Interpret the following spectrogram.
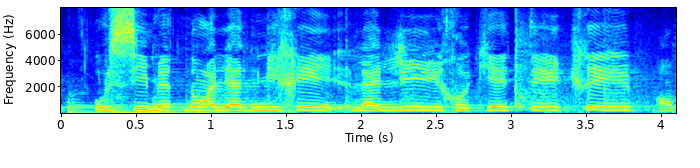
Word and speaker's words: Lierre: Lire s'écrit L I E R. hein. Mais bien sûr, on prononce lire et lui aussi il est originaire de la ville de Lire.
